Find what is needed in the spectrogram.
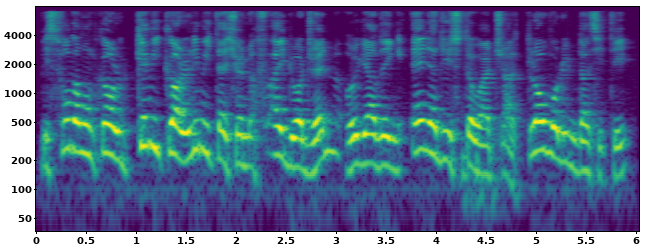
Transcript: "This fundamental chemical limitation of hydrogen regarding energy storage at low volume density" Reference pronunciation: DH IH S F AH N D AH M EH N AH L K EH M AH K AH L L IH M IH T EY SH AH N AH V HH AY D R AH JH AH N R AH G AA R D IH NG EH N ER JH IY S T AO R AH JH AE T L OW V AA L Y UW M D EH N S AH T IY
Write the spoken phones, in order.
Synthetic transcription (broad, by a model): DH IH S F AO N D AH M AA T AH L K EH M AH K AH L L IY M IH T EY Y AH N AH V AY D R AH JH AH N R AH G AA R D IH NG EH N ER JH IY S T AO AH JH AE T L OW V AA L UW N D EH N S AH T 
